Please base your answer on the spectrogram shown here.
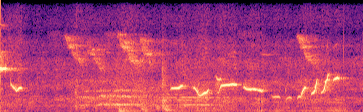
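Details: White-rumped shama singing its full repertoire with mimicry: thin descending whistles, then loud looping whistled phrases that dip and rise, ending in quick upslurred notes.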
